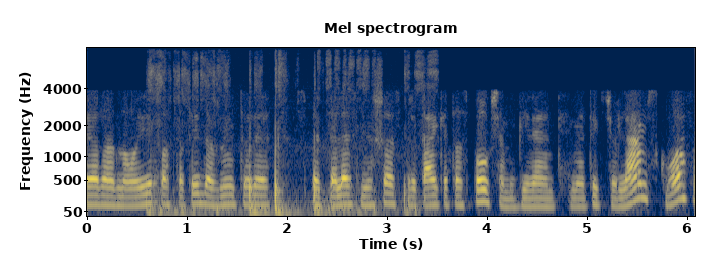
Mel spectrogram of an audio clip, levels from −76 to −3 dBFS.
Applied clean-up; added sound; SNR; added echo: none; Writing; 9 dB; none.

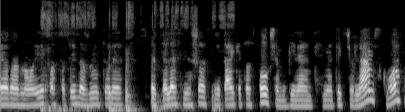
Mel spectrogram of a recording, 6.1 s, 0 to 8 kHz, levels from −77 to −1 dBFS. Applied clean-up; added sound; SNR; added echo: classical method log-MMSE.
